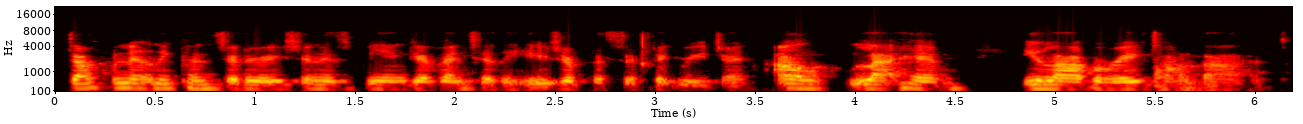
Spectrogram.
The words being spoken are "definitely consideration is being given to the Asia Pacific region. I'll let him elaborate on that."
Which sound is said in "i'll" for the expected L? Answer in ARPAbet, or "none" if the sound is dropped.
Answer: L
